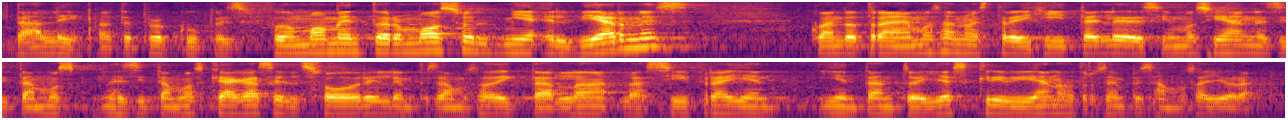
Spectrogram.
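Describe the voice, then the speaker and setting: A man's voice: lowish voice, quick pace, a bit bright, slight background noise. A middle-aged man, a pastor, telling a personal story with feeling, sometimes retelling moments when he was in tears. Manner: earnest storytelling with emotional retellings. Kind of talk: testimony in a pastors' panel talk.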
